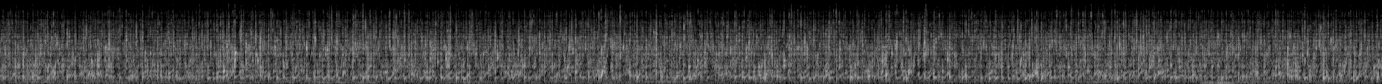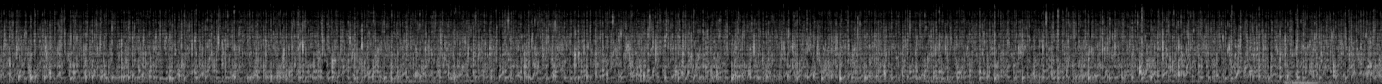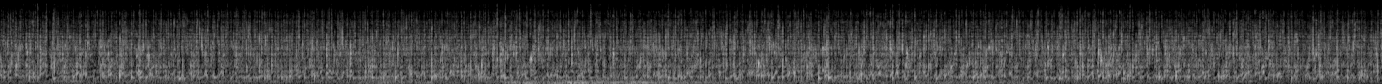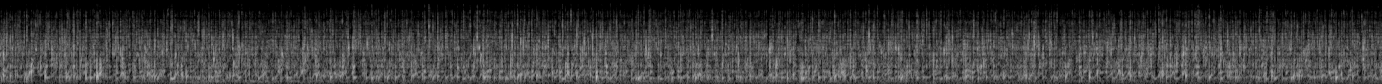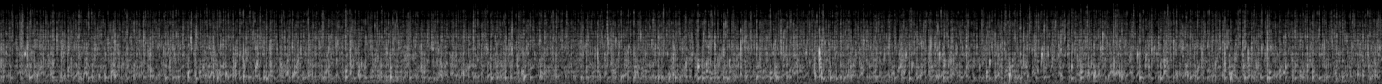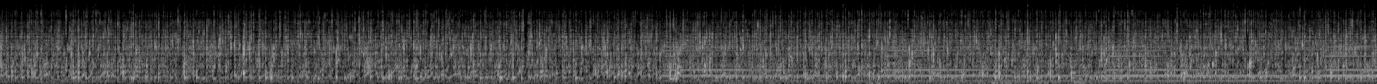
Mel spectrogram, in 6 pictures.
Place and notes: Rue de l'Église, Chindrieux, France - Fontaine
La fontaine et son bassin de 1870 en face de l'église de Chindrieux, sonnerie du clocher à 18h, l'orage commence à gronder, passage d'un 50cc qui peine dans a côte...
France métropolitaine, France, 14 August 2022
